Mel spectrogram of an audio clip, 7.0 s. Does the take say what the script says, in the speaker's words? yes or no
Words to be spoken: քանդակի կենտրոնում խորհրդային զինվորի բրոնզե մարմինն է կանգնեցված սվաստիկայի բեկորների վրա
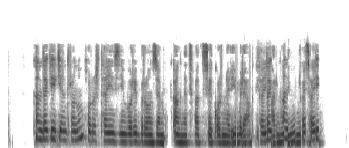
no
